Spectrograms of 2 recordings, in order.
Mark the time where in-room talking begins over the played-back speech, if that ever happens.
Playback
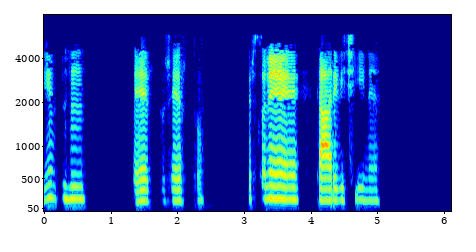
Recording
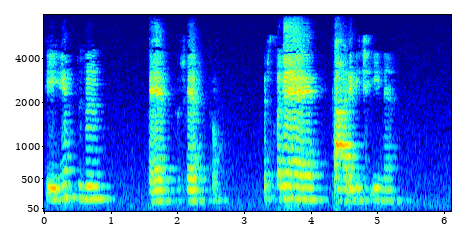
none

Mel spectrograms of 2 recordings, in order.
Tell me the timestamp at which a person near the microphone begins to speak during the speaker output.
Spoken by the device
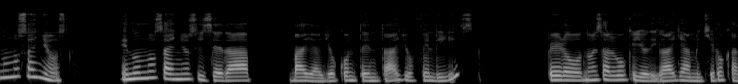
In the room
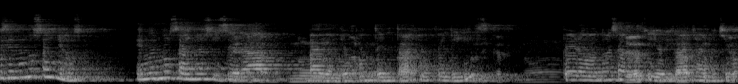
2.3 s

